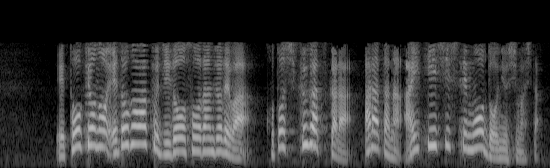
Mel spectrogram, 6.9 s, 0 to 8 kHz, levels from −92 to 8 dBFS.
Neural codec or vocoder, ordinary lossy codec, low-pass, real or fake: vocoder, 44.1 kHz, 80 mel bands, Vocos; AAC, 16 kbps; 7.2 kHz; fake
